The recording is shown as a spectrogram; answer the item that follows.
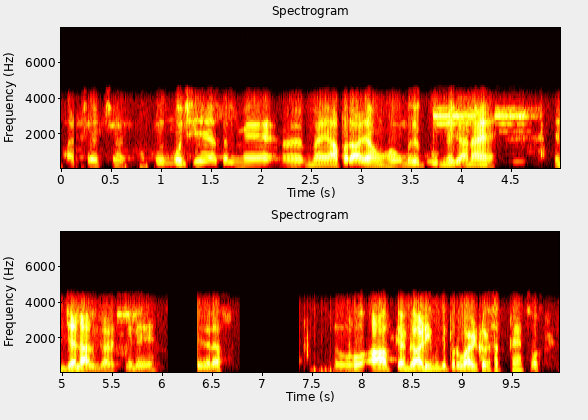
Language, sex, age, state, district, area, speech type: Urdu, male, 18-30, Bihar, Purnia, rural, conversation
